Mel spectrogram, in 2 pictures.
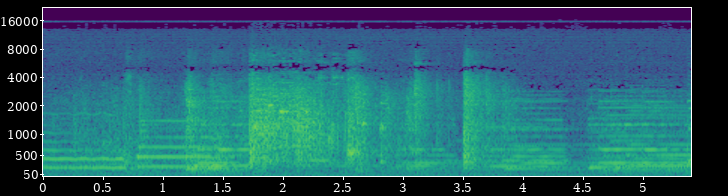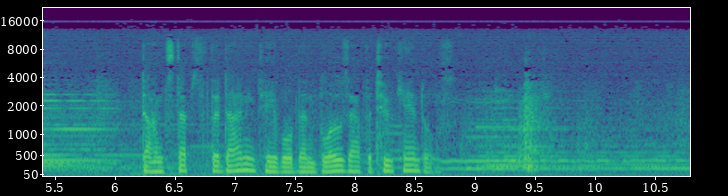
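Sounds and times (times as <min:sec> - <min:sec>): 
sustained music: 0:00.0 - 0:10.7
clattering crash: 0:00.8 - 0:04.0
ceramic plate smashing against kitchen counter: 0:01.2 - 0:04.0
speech: 0:06.3 - 0:09.0.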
